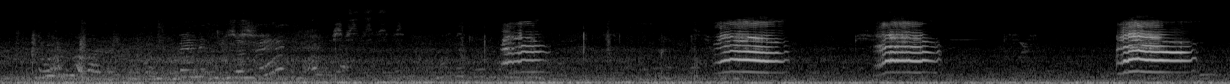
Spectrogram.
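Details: Angry white cat refusing to let anyone come near it, giving a run of loud, drawn-out harmonic meows, each a second or so long with a slightly falling tone, spaced a few seconds apart over a low steady background hum.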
